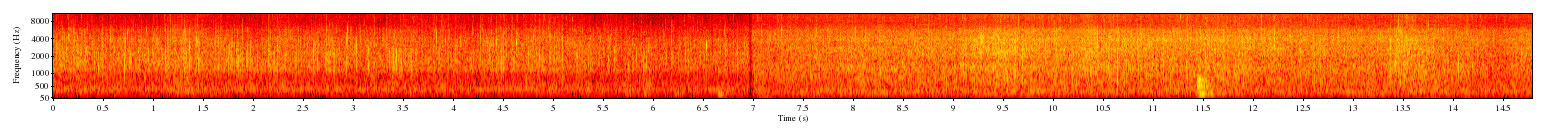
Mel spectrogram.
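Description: Bacon, mushrooms, onion and garlic sizzling as they sauté in a ceramic non-stick pan, stirred now and then with a slotted spatula. The sizzle is a steady hiss, a little louder in the second half.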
